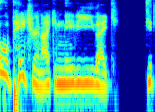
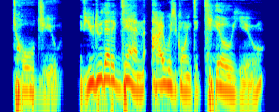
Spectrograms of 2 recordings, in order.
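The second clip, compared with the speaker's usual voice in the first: dead serious, deadly earnest, low voice; 6 semitones lower, 4 dB louder than usual. Voicing a character pointing a real sword at a trainee: dead serious. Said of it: "she looks, like, dead serious".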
